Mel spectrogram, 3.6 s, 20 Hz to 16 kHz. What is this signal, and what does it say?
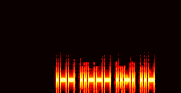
Morse code, heard as a keyed tone, about 30 wpm, 550 Hz. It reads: W2FU
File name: POTA105 30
